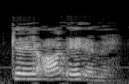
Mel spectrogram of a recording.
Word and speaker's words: karana: How do you spell that? K-A-R-N-A? K-A-R-A-N-A. Karana. Not Karana, it's Karana.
